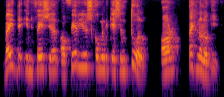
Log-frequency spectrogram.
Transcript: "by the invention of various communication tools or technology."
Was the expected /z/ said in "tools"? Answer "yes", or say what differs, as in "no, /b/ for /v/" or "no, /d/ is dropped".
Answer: no, /z/ is dropped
